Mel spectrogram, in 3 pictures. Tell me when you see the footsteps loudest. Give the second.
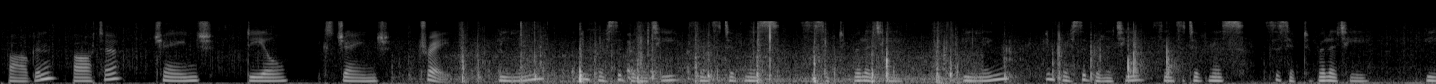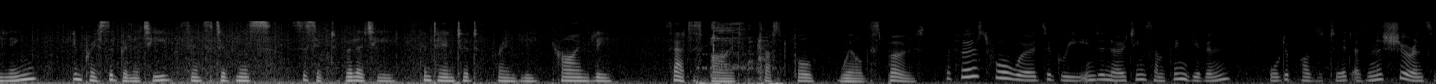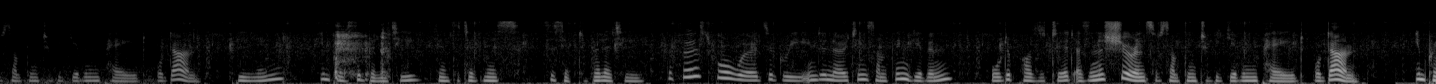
9 s.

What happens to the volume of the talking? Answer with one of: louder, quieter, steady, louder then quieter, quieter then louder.
quieter then louder.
